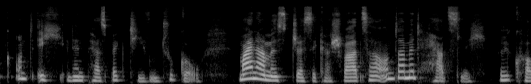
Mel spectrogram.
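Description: Nothing here sounds wrong to the ear: the speech comes through without any glitch, dropout or distortion you could point to at any moment.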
